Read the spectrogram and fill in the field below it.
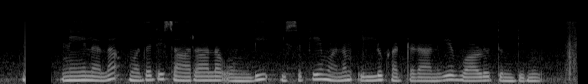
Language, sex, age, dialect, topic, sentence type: Telugu, female, 18-24, Southern, agriculture, statement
